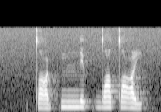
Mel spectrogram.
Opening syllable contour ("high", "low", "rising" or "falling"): low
